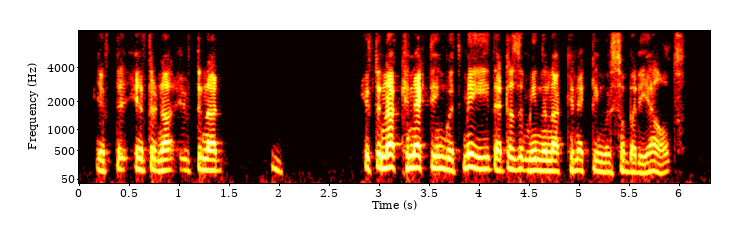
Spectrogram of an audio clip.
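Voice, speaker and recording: High-pitched for a man, his speech comes very fast with fairly even intonation and long, frequent pauses, in a dry, close sound with no echo. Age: 60s. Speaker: comedian. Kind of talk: casual chat. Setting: podcast. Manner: halting.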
